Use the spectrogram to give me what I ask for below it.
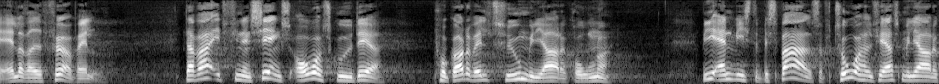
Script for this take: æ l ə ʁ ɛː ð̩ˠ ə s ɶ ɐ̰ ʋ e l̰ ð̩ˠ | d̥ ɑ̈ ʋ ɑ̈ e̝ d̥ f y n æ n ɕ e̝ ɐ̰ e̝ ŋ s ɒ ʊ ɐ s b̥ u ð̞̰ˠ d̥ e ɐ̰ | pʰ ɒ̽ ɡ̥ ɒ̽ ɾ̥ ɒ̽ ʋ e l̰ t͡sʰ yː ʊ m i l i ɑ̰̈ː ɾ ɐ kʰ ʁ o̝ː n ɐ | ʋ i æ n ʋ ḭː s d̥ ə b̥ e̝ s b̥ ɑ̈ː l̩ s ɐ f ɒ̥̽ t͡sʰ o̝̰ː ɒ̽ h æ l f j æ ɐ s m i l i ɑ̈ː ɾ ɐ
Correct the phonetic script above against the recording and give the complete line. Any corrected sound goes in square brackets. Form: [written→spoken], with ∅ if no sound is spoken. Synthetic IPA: æ l ə ʁ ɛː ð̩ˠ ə [s→f] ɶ ɐ̰ ʋ [e→æ] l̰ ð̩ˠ | d̥ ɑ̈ ʋ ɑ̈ e̝ d̥ f [y→i] n æ n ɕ e̝ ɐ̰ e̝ ŋ s ɒ ʊ ɐ s [b̥→ɡ̥] u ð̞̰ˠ d̥ [e→æ] ɐ̰ | pʰ ɒ̽ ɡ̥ ɒ̽ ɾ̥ ɒ̽ ʋ e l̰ t͡sʰ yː ʊ m i l i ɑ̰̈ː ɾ ɐ kʰ ʁ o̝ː n ɐ | ʋ i æ n ʋ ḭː s d̥ ə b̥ e̝ s b̥ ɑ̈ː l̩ s ɐ f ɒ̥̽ t͡sʰ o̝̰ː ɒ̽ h æ l f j æ ɐ s m i l i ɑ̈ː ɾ ɐ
